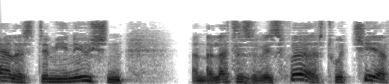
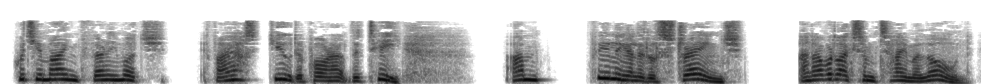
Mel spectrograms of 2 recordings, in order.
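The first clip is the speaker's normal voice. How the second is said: higher-pitched voice for a woman asking politely; Anna's polite request; 9 semitones higher than usual. A narrator's reading. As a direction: pitch it up, asking to be left alone. Anna asks reverend to leave.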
